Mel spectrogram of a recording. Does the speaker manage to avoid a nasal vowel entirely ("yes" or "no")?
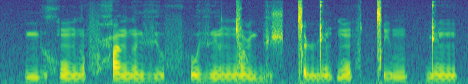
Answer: no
